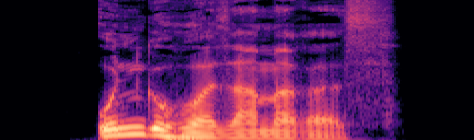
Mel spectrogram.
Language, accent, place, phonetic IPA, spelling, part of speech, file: German, Germany, Berlin, [ˈʊnɡəˌhoːɐ̯zaːməʁəs], ungehorsameres, adjective, De-ungehorsameres.ogg
- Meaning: strong/mixed nominative/accusative neuter singular comparative degree of ungehorsam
